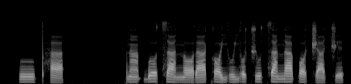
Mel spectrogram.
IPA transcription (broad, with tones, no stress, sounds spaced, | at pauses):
uː˨ pʰ a˨ | ɾ ã˨ ɓ o˦ t͡s a˨ n ɔ˨ ɾ a˦ k ɔ˨ j u˨ j o˨ t͡ʃ u˦ t͡s a˦ n a˦ p ɔ˨ t͡ʃ aː˨ t͡ʃ ɪ˦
